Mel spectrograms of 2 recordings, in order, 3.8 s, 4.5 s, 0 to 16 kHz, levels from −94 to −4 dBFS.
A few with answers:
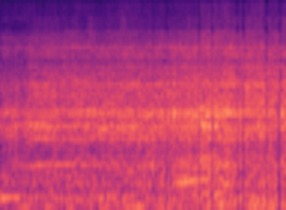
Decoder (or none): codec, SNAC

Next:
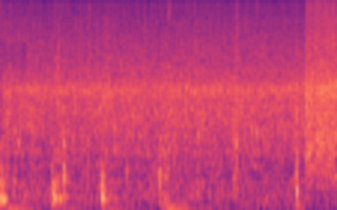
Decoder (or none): none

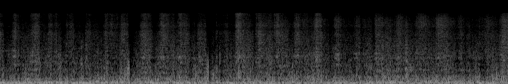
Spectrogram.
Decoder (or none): none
